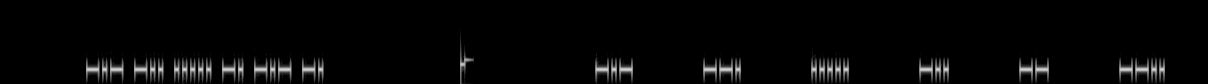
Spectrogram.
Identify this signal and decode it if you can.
Morse code, heard as a keyed tone, about 32 wpm, spaced as for 16 wpm, 700 Hz. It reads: KD5NKN KG5DMZ
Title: USA Call Signs - 6 Characters - 6x Character Spacing - 30wpm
